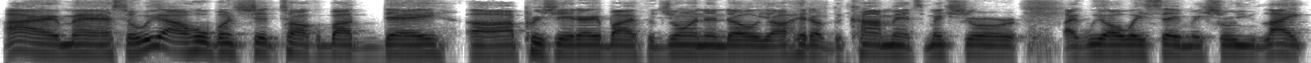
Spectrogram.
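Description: A man's voice: mid-range voice, little pitch movement, quick pace, hardly any pauses, fairly bright tone, no echo. Man, podcast co-host, casual chat, laughs a lot, profane, dry close mic. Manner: laughs often, loose and profane.

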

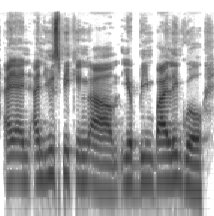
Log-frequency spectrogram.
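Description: A man's voice: fairly high pitch, fairly even intonation, moderate pace, dry recording, clean studio sound. A man hosting a podcast in a casual, rambling way, repeating phrases for emphasis. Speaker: podcast host. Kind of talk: casual chat.

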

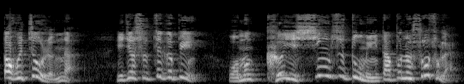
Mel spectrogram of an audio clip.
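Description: Woman storyteller, lively intonation, bright slightly husky voice, chatty explainer. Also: sits high, fast. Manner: chatty, rhetorical questions, laughs while explaining. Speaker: storyteller explaining a classic novel.

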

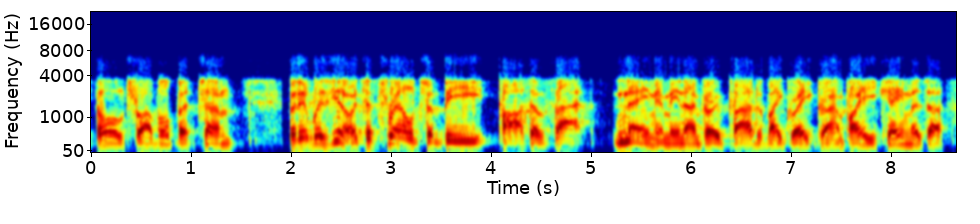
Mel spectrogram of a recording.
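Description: Englishman, very low voice, heard over the phone, chatty storyteller, muffled line. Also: normal speed. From England. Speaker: phone-in guest. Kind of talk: radio interview. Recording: dull phone-line sound.

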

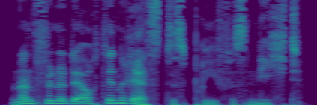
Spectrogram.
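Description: A man co-hosting a podcast, easygoing and agreeable in casual talk. His voice moves up and down in a lively way, and the sound is dry and close. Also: a little high, a little fast, no echo. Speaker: podcast co-host. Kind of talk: casual chat.

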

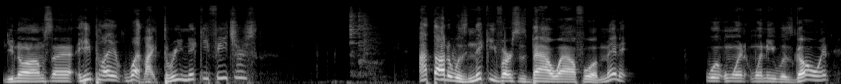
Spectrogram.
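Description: A man co-hosting a casual podcast, telling stories in an animated way with many restarts. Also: on the high side, moderate pace, pauses often, dry recording, clean studio sound. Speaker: podcast co-host. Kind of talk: casual chat.

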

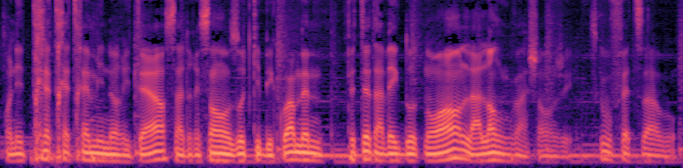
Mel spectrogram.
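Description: A man's voice: low voice, normal speed, warm tone, faint music behind. A man hosting a casual podcast chat, asking questions and slipping into English phrases. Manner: conversational, asks questions, switches into English phrases. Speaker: podcast host.

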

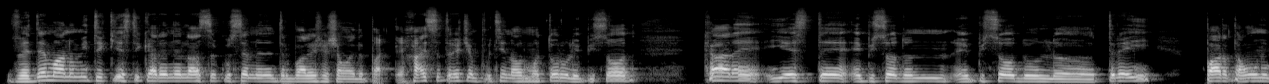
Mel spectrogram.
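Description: Podcast host: young man, mellow darker tone, slightly higher pitch, casual rambling delivery. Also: steady tone, creaky. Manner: chatty, loose and rambling, with restarts and fillers. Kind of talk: casual solo podcast review.

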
